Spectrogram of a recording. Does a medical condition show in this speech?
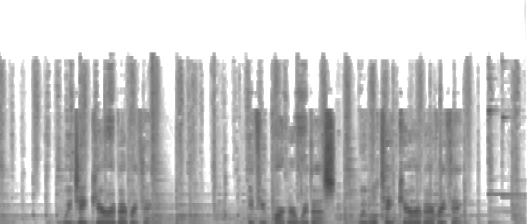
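No.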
